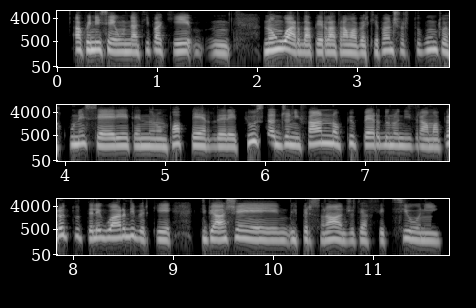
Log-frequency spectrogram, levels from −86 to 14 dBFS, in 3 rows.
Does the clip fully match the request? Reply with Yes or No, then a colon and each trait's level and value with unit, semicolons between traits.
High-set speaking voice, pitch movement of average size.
Yes: high, 195 Hz; average, 3.4 semitones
